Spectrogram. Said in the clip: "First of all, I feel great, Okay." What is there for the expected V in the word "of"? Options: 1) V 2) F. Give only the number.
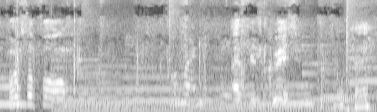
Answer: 2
